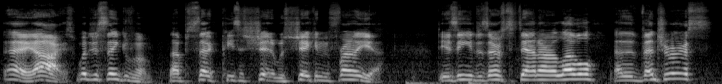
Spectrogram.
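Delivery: brash, jeering tavern boaster; cocky werewolf adventurer. Acted. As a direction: taunt him like a swaggering bully. Bete voiced in the story.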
